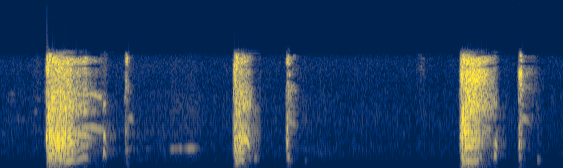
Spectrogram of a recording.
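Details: Young woman, sick, coughing while walking outdoors in cold air on a city street, with tight throat and burning chest: three bursts of harsh dry coughing, each a loud bark then a shorter cough, a dry barking cough.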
